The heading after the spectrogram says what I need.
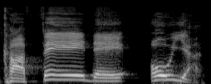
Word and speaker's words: Café de Olla: Doug, it is pronounced Café de Olla.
